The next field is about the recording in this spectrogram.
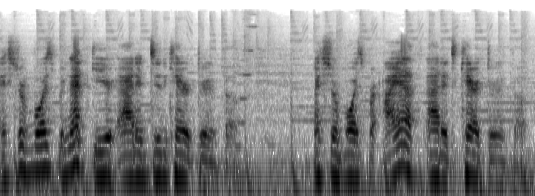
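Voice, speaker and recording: A man's voice: mid-range voice, brisk, a bit bright, faint music behind. A man doing casual game commentary, reading on-screen text aloud and stumbling over words now and then.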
